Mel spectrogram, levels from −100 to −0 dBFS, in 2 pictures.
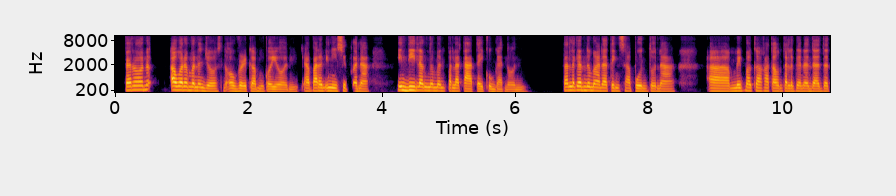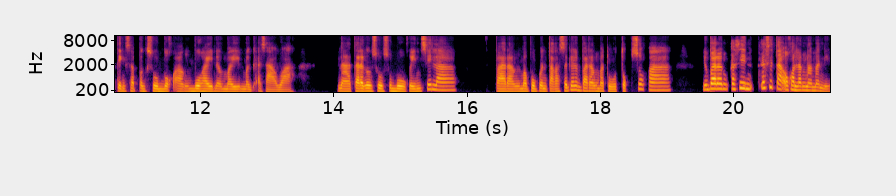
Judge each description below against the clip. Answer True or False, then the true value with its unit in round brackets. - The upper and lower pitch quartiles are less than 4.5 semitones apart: False (4.8 semitones)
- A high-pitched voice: False (160 Hz)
